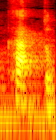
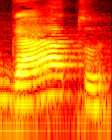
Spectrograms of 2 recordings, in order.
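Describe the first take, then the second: First: The word starts with a voiceless k sound. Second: The word starts with a voiced g sound. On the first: The speaker calls it wrong. "em vez de falar é, gato, fala cato" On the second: The speaker calls it right. "Você só demonstrou como é a forma correta de dizer"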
